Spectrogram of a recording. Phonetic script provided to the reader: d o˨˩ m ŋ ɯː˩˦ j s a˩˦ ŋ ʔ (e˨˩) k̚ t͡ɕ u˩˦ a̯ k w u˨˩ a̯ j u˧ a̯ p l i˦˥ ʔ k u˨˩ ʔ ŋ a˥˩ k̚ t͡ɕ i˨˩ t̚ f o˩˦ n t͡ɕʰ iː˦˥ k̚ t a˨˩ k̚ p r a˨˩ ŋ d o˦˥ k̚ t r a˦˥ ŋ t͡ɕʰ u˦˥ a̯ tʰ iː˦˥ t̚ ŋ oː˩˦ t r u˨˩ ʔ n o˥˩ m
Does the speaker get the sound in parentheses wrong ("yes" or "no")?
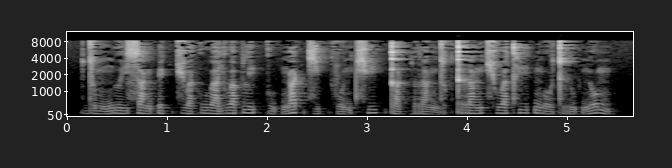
no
